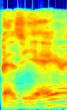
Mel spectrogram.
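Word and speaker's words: Bézier: I actually programmed in C++ what I always called, and everyone can correct me if I'm wrong, but like Bezier, I think. – That's probably much closer to the correct pronunciation.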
